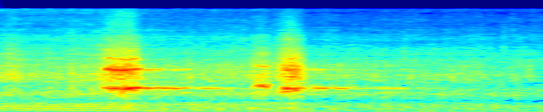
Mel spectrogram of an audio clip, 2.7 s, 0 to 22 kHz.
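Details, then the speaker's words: 2015 Jeep Wrangler Rubicon, part-time 4WD high with front and rear lockers disengaged, slow turn in a parking lot: two sharp tire chirps as the transfer case forces equal front and rear driveline speeds, causing driveline binding. "can actually hear the chirping in the binding of the drivetrain what is going on here is the transfer case has to send equal rotational speed to the front and rear driveline and as the vehicle turns it wants to rotate those wheels at different speeds but it can't"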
